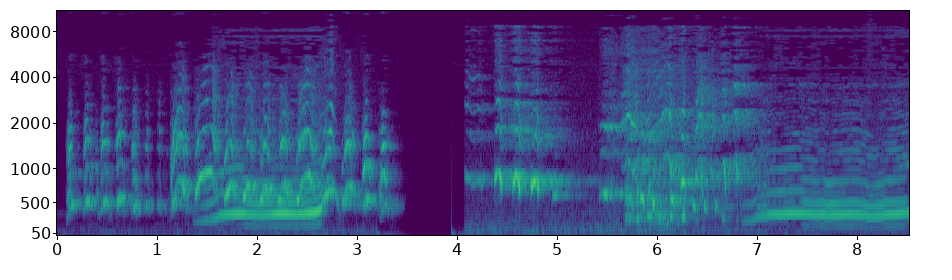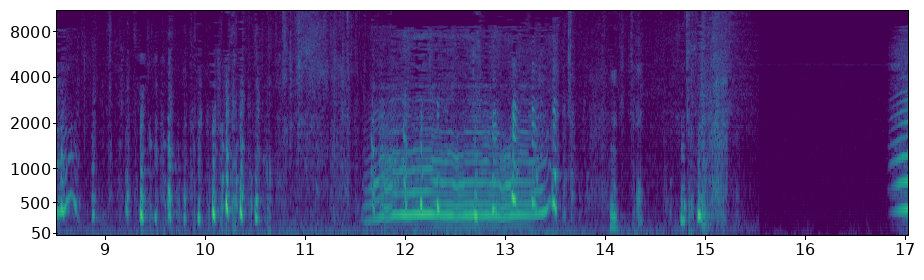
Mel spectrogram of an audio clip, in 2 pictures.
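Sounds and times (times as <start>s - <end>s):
hyena giggle-like notes: 11.7s - 15.3s.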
